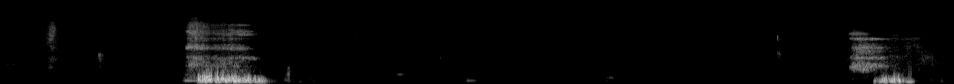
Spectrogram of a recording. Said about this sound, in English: Keep breathing deep. Keep breathing loud. One more inhale.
